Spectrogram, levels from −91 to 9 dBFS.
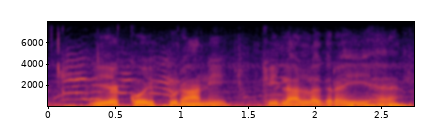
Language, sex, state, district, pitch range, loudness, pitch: Hindi, male, Jharkhand, Garhwa, 130-145 Hz, -15 LUFS, 135 Hz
